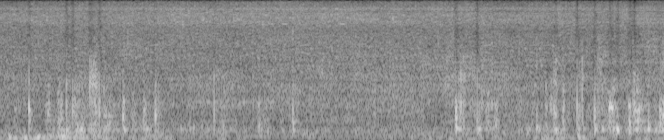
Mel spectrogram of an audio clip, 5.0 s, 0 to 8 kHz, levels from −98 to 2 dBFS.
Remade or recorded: remade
